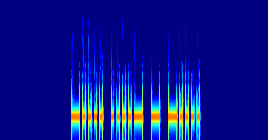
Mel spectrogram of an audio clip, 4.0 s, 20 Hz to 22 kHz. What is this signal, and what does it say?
Morse code, heard as a keyed tone, about 28 wpm, 700 Hz. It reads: 64T6
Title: Common Cut Numbers - 4-Digit 28wpm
